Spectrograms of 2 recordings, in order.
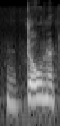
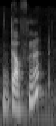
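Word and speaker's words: doughnut: सिर्फ ओ आता है बट इन दोनों को हम डोनट कहते हैं नॉट डफ नट डोनट हो सकता है आपने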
